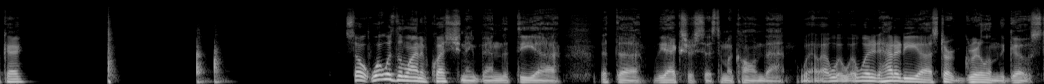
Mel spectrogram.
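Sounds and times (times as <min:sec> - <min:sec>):
speech: 0:00.0 - 0:00.3, 0:03.5 - 0:10.4
sharp knocks on a hard surface answering a yes-or-no question: 0:02.0 - 0:02.4.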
